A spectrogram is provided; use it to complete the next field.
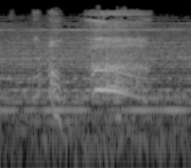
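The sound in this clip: A woman gasps for air: two short, strained, breathy intakes, the second longer with a thin vocal whine, heard faintly over a quiet background.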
